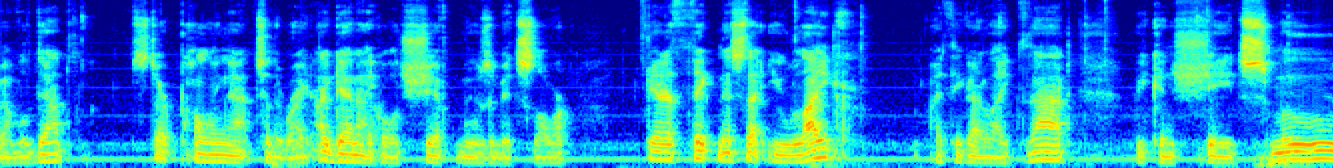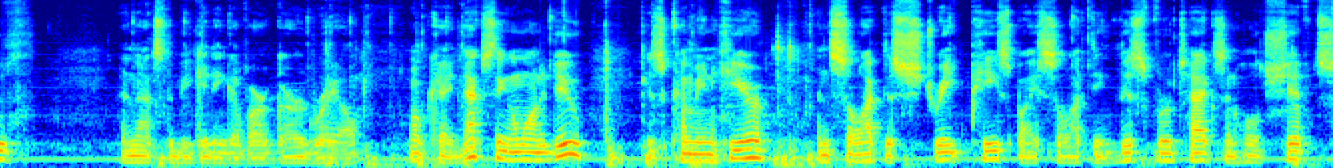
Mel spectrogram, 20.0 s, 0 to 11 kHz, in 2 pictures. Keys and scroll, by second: 9.5 alt+a, 14.5 Tab, 15.8 alt+a.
